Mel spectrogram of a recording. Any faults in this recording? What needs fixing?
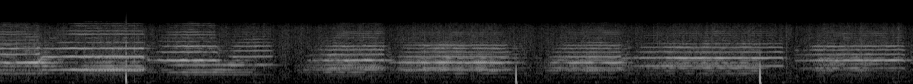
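Loud pop at 1.26–1.28 s, 5.16–5.18 s and 7.60–7.62 s: three single sharp pops, each lasting about 20 ms and peaking roughly 20 dB above the surrounding sound, which carries on underneath. The likely cause is a sudden voltage step or pulse, from a plug, switch, static discharge or driver glitch, entering the signal path, with the downstream circuitry shaping it into a brief thump. Secure all connectors, avoid switching during capture, and update or stabilise the audio driver.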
